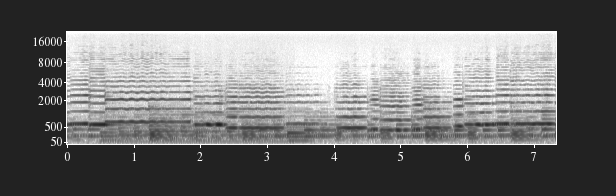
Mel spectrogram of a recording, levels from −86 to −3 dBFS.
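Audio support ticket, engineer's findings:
Video or display buzz, 0.48–3.42 s. A 75 Hz buzz with hash above it sits roughly 20 dB under the music. Probable component: display or video cable coupling into the audio path, injecting interference at the picture's field rate.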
